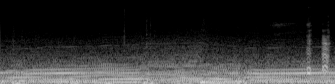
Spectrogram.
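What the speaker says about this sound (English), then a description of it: "So you just keep your foot planted, clutch in, next gear, and keep going." 2023 Cadillac CT5-V Blackwing manual sedan with a 668 hp engine under hard acceleration, a loud, steady, rising engine drone close to the listener, with no talking.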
